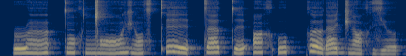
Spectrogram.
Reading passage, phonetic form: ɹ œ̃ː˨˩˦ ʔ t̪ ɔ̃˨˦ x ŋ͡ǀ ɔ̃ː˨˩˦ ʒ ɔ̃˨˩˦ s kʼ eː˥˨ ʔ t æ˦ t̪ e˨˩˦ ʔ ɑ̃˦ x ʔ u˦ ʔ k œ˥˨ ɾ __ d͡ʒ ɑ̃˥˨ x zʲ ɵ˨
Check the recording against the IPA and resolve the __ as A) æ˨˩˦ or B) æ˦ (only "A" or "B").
B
